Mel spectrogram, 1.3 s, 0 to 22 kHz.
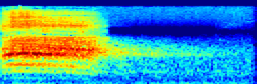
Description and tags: Most likely a crow (slight chance it was a raven) doing it's thing. Fadein/out applied. (Edited in Audacity)
Zoom H2n, XY mode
